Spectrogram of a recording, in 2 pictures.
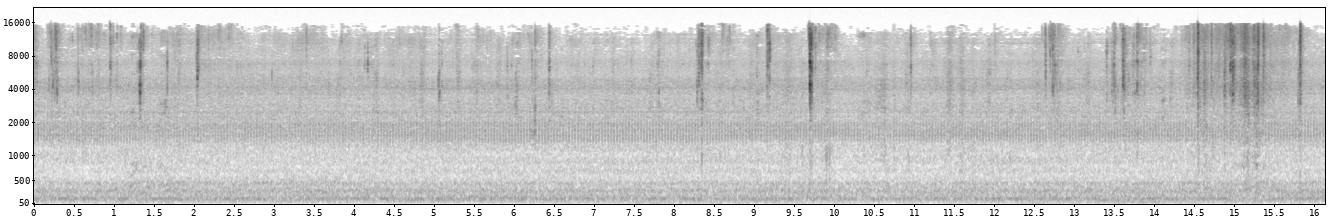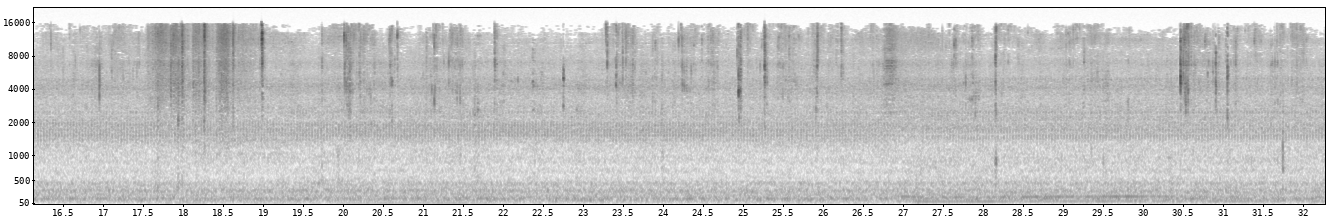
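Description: Steady low background hum with scattered faint clicks and light rustles throughout, one sharper tick about ten seconds in.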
